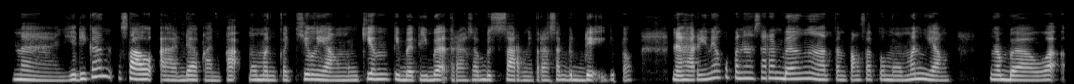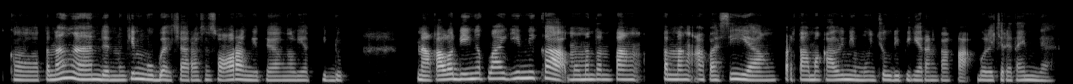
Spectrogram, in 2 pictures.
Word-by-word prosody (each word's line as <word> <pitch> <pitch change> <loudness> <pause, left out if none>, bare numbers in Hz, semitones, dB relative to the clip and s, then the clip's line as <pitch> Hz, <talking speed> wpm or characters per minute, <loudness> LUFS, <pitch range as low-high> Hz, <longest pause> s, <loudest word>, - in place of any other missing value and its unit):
Nah, 200 -5 +1
jadi 225 +6 +1
kan, 365 +7 +1 0.2
selalu 245 -4 +7
ada 200 +1 +1
kan, 190 -2 -6
Kak, 205 +1 +2
momen 210 -1 0
kecil 220 +3 0
yang 195 -2 +2
mungkin 235 +5 +2
tiba-tiba 205 -1 +2
terasa 195 +1 -4
besar 210 0 +1
nih, 190 - -7
terasa 200 +1 -3
gede, 210 0 0
gitu. - - -10 0.4
Nah, 210 -2 +7
hari 225 +4 +2
ini 305 - 0
aku 325 - -8
penasaran 285 0 0
banget 255 -3 +2
tentang 210 -1 -4
1 215 0 -4
momen 210 +5 +1
yang 200 -3 0 0.4
ngebawa 210 -1 +2 0.2
ketenangan 225 +4 +1
dan 210 -1 0
mungkin 235 +4 0
ngubah 210 -1 -1
cara 200 0 -4
seseorang, 210 +1 0
gitu 195 0 -8
ya, - - -2
ngelihat 195 0 -6
hidup. 195 0 -9 0.7
Nah, 205 -2 +3
kalau 220 +4 +4
di 240 - +1
ingat 265 0 -3
lagi 270 +1 0
nih, 290 0 +1
Kak, 270 -5 +4
momen 220 +1 -1
tentang 225 -1 -1 0.2
tenang 225 -1 +1
apa 210 -2 -2
sih 245 +3 0
yang 200 -1 -2
pertama 210 0 -2
kali 210 +2 0
nih 215 - -1
muncul 200 +1 -5
di 200 0 -5
pikiran 200 -2 -5
Kakak, 190 +1 -6
boleh 200 -1 -4
ceritain 200 +1 -6
nggak? 180 -1 -12
210 Hz, 175 wpm, -22 LUFS, 200-230 Hz, 0.7 s, selalu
